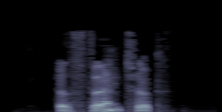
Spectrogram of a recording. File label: "authentic", English; adjectives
